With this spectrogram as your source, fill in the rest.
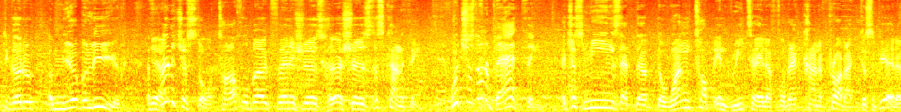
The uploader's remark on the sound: South Africa's most accessible consumer technology podcast escapes the Cape Town heat, but has a fan blowing directly onto the mics. Recorded at The Kitchen. Mixed and recorded on Samsung Galaxy S10 + Samson Go Mic.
